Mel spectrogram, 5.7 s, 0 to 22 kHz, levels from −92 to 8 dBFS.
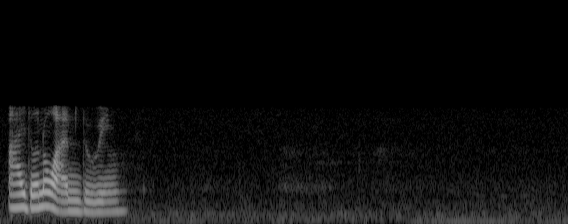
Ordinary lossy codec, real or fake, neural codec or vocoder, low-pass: none; real; none; 3.6 kHz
